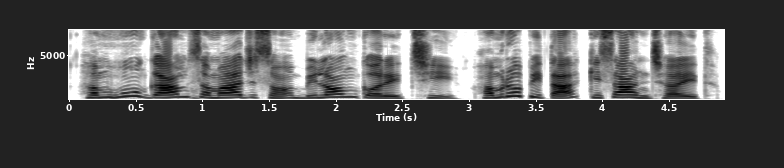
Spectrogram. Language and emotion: Maithili, neutral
